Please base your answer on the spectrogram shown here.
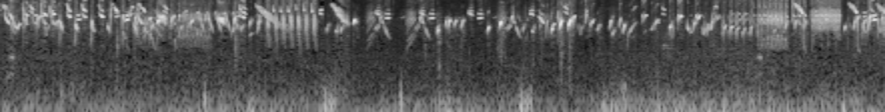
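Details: Goldfinch song used as a training recording for pet goldfinches: a long, dense run of fast, high twittering chirps and trills with metallic notes, continuous and scarcely pausing.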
